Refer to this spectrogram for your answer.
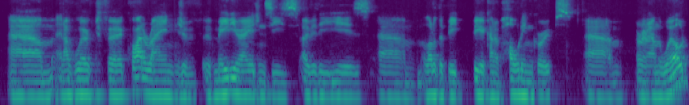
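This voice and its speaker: A man speaks in an Australian accent at a fairly low pitch and moderate pace. His intonation is monotone and flat, with hardly any pauses. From Australia, Sydney. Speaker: digital media business owner. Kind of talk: interview. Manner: halting, many fillers.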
